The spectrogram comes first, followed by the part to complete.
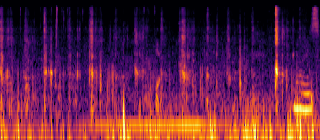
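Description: A horse's hooves striking a gravel road in an uneven clip-clop, heard close up from the saddle.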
